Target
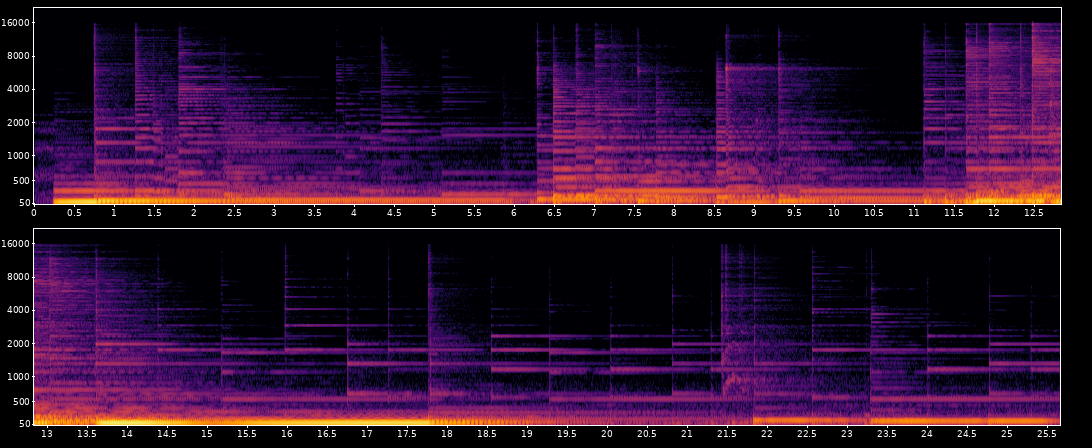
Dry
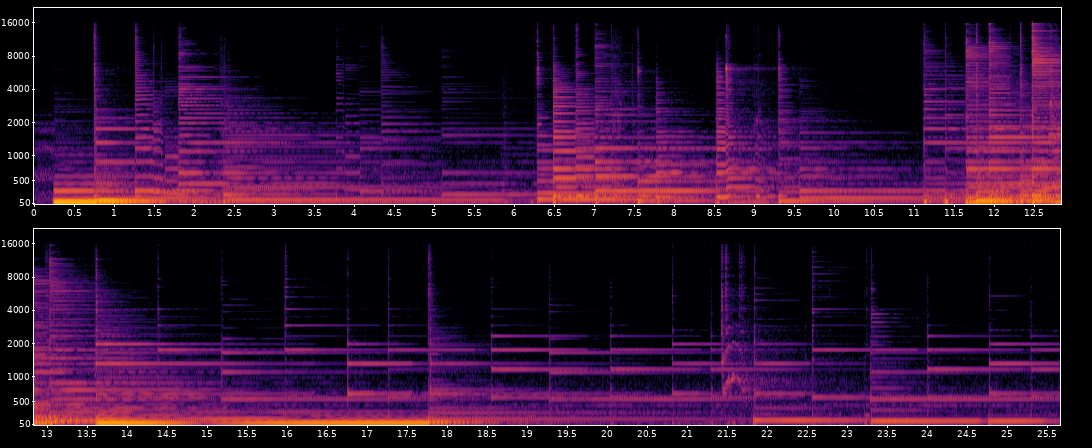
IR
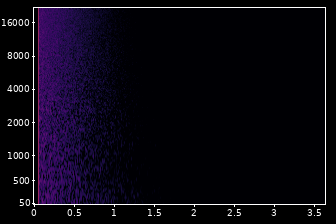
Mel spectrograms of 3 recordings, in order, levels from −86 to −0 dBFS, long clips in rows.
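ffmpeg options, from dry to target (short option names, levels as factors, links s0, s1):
-filter_complex "[1:a]atrim=start_sample=2205,asetrate=48510,aresample=44100[s0];[0:a][s0]afir=irnorm=-1:irlink=0,asubboost=boost=3.5:cutoff=250"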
